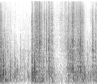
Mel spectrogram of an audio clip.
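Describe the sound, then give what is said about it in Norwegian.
Pigs crunching on rock-hard old potatoes, a box given by a neighbour, hard as small stones: loud, gritty cracking and crunching bites that come in irregular bursts with brief pauses between, and no voices. “Men Men de går nå og tygger på dem og gnafser på dem.”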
